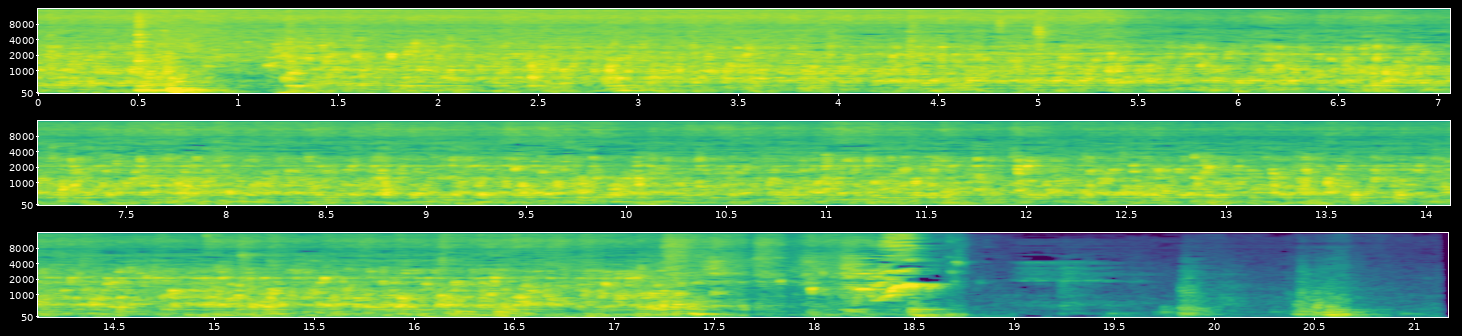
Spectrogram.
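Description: Water running from a tap into a sink while someone rinses off, a steady close splashing flow with some clunks, then cutting off near the end, followed by silence and a few faint knocks.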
